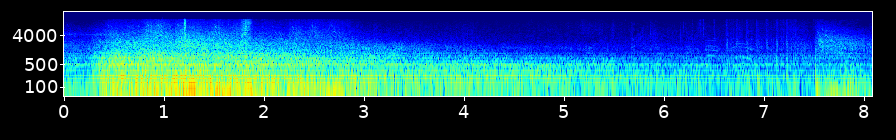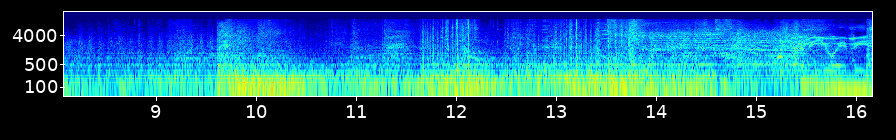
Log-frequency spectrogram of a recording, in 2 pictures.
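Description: A video game air bomb run ends in a heavy blast that booms loudly at the start and rumbles away, followed by further thuds and crashes scattered over the next several seconds.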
